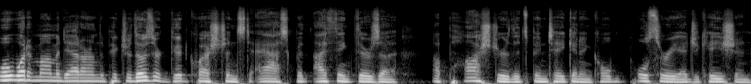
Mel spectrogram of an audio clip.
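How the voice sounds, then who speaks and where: In an American accent, the speaker talks at a fairly quick pace with ordinary pitch variation. The tone is dark and mellow, on a very clean recording with a silent background. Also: man. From Indiana (Greenfield). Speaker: school headmaster. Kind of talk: casual chat. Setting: studio.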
